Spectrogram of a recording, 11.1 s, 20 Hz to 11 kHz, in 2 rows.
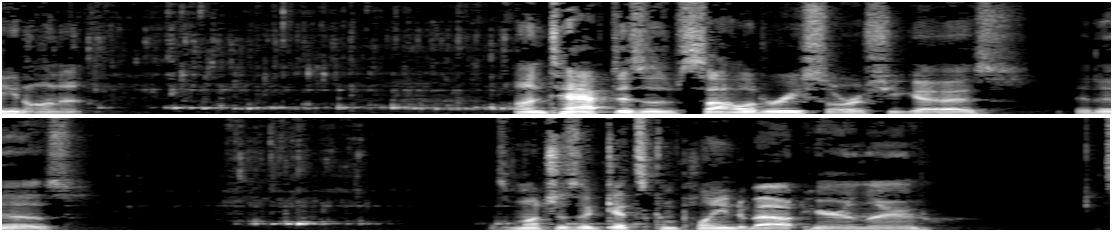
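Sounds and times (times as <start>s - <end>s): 
speech: 0.0s - 0.6s, 2.6s - 6.0s, 8.0s - 10.3s
Double Naked Fish beer pouring into a glass: 0.0s - 3.3s, 6.1s - 9.2s.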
